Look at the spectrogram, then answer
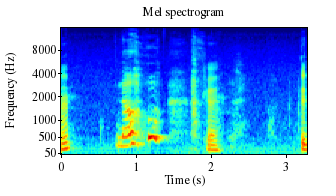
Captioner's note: laughs nervously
